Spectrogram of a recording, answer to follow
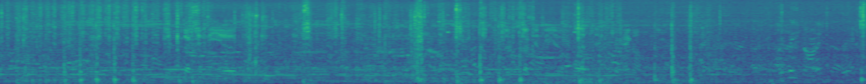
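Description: A clear acrylic raffle drum full of paper raffle tickets being turned by hand to mix them, with irregular knocks and thuds as it rotates. Background music and crowd chatter run underneath.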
